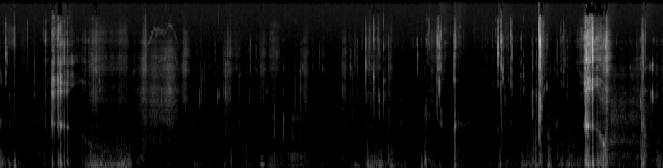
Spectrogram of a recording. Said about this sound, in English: Got some juicies on me. Some crispy boys. Dude, chewing it normally is fucking gross. The only one worth anything is the original bite.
